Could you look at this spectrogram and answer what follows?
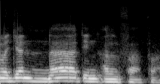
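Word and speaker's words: وَجَنَّاتٍ أَلْفَافًا: Wajannatin alfafa. Nah, ini kasratain berhadapan dengan alif atau dengan hamzah.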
